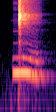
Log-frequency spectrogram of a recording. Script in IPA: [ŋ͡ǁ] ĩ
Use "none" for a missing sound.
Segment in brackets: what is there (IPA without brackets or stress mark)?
ŋ͡ǁ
